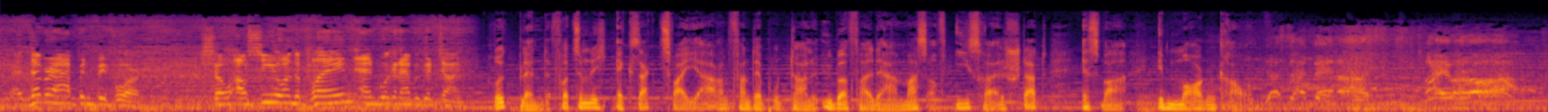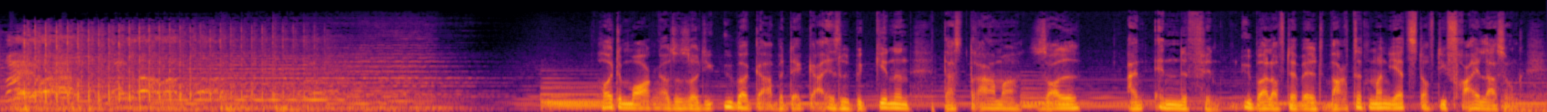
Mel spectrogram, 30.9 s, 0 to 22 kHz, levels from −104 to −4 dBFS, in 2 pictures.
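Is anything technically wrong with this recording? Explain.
No, nothing technically wrong stands out here; the audio comes through without any glitches or problems worth pointing out.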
